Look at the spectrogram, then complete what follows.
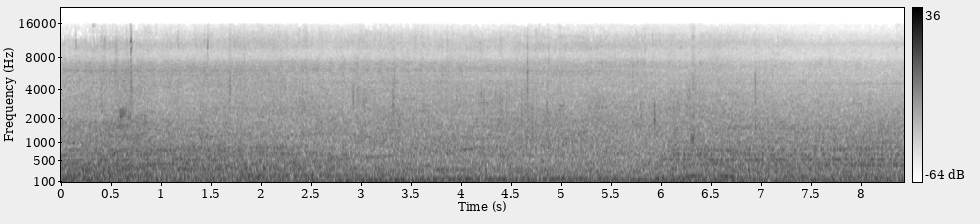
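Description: Diesel locomotive running as it slowly approaches, hauling a passenger train: a steady low engine drone, with a few faint clicks.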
